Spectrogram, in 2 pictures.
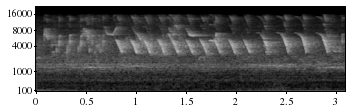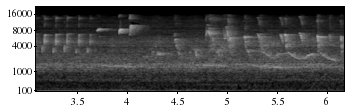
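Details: Belgian canary, a well-kept loud singer, doubling its song: fast repeated high sweeping notes in a rolling rhythm, then chips and a wavering whistled phrase.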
